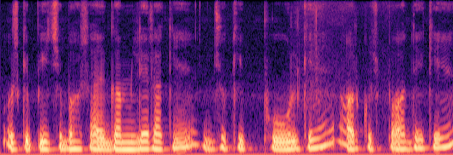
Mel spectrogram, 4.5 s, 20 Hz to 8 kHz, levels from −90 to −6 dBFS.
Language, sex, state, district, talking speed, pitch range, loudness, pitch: Hindi, male, Uttar Pradesh, Hamirpur, 210 wpm, 140-175 Hz, -15 LUFS, 145 Hz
